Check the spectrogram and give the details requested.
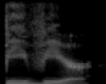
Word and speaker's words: Bevier: Bevier Mo is pronounced bever like bet minus the T.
